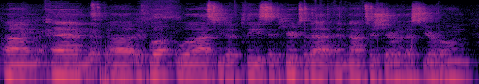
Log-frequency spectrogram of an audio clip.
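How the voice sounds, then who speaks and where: Mellow-voiced man moderating a panel. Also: medium pitch, monotone, slight background noise. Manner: halting, many fillers. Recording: echoey hall, far from mic.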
